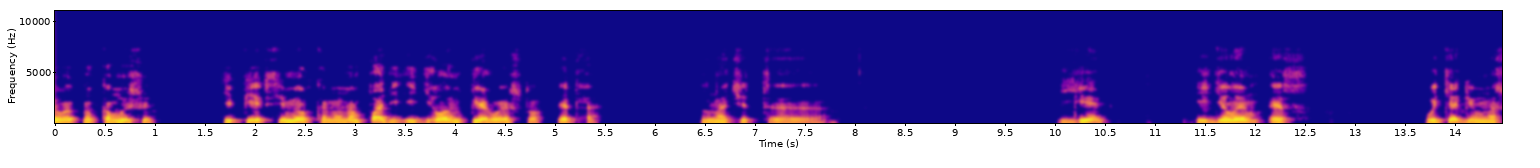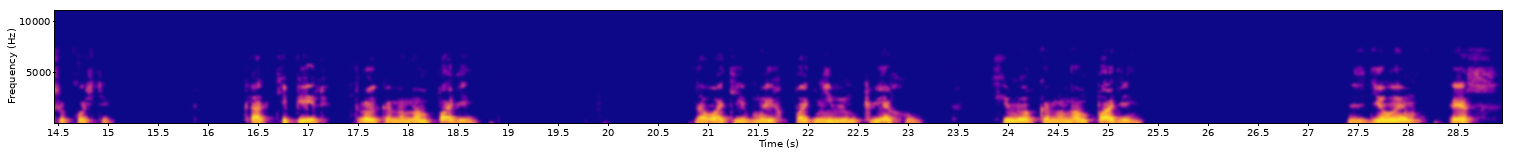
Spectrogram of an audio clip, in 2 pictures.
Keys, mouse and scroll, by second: 2.1 KP_7, 10.4 e, 12.4 s, 17.5 KP_3, 19.1 shift+middle click, 20.9-23.0 drag, 24.0 KP_7, 28.4 s.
